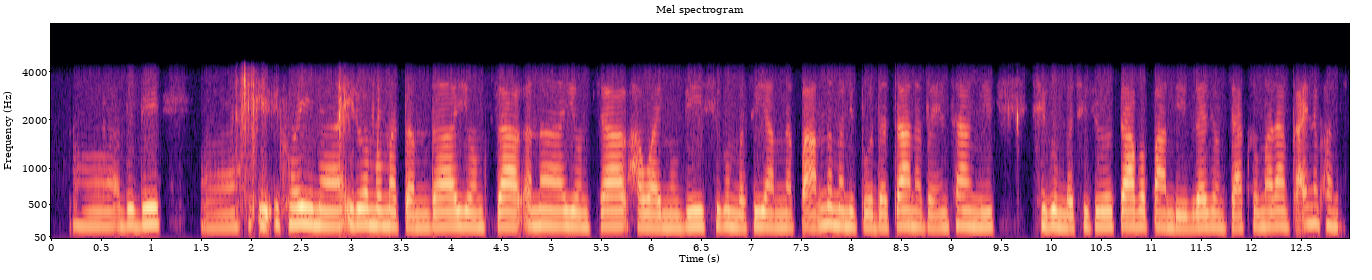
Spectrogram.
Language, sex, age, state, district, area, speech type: Manipuri, female, 45-60, Manipur, Churachandpur, urban, conversation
